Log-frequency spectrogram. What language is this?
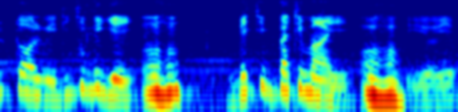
Wolof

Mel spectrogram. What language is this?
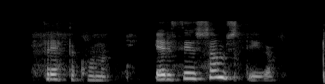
Icelandic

